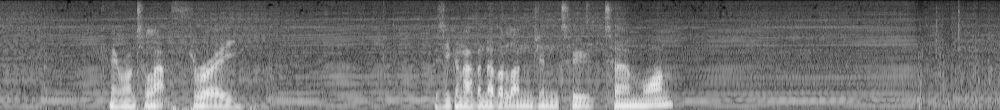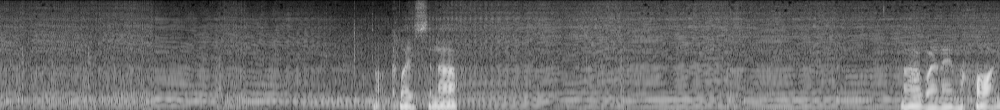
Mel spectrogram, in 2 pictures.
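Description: A motorcycle engine revs sharply up and down while braking into corners.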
